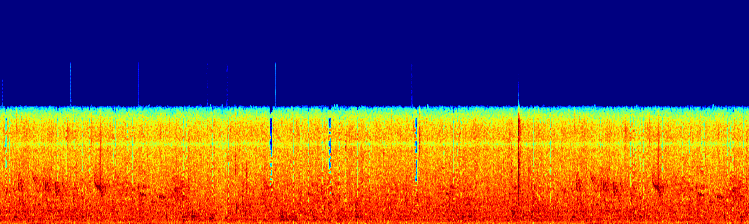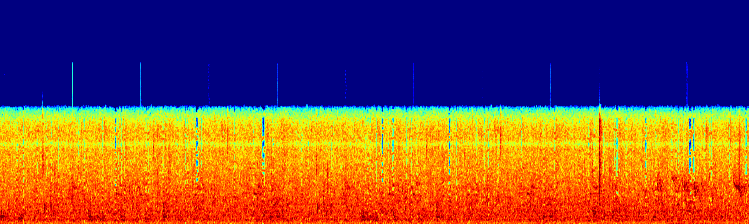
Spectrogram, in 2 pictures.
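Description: Steady rain falling, with a few sharp drop hits standing out now and then.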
